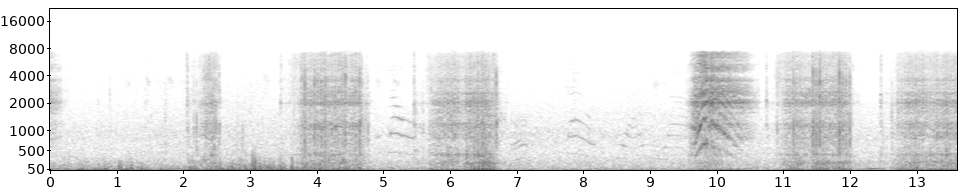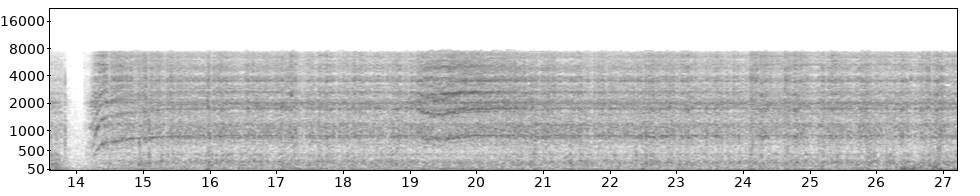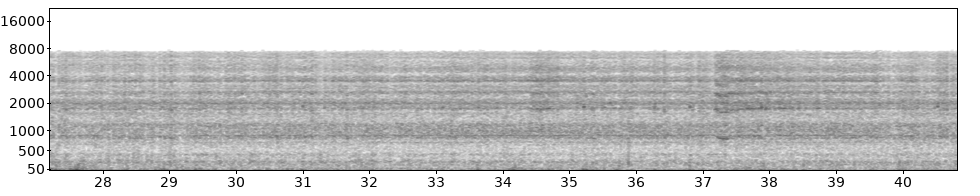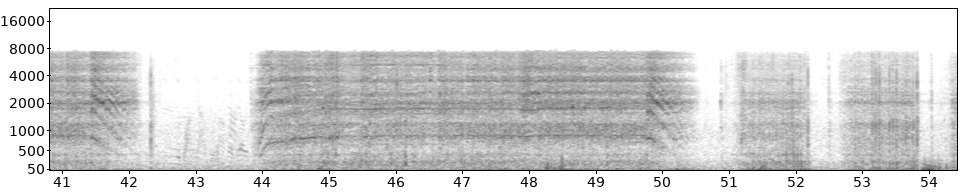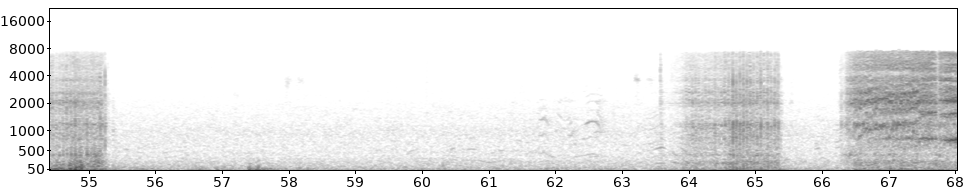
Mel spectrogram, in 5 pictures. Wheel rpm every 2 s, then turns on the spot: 0, 10, 30, 20, 10, 20, 30, 170, 230, 230, 230, 240, 230, 230, 230, 240, 230, 230, 230, 230, 190, 0, 180, 230, 220, 30, 30, 30, 0, 0, 0, 0, 30, 130.
4-8 10-14 52-56 64-66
